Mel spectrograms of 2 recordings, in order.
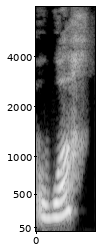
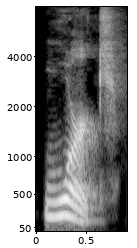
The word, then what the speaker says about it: work: Justement, on voit bien que pour le mot work, work, il n'y a pas de ha ici là. Ici, il y a pas de ha là. Vous voyez que c'est ce symbole, enfin c'est le son que je viens de vous montrer. Donc on dit pas work mais work. Work.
